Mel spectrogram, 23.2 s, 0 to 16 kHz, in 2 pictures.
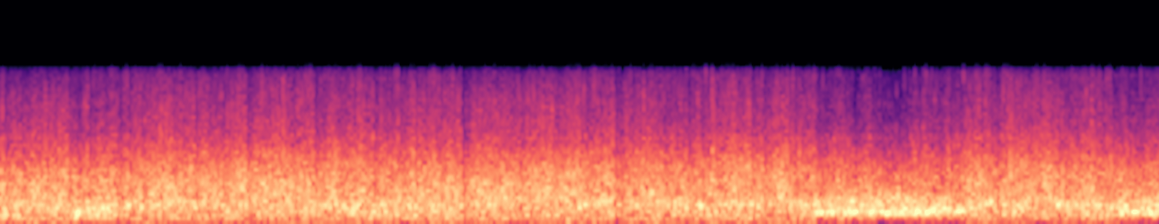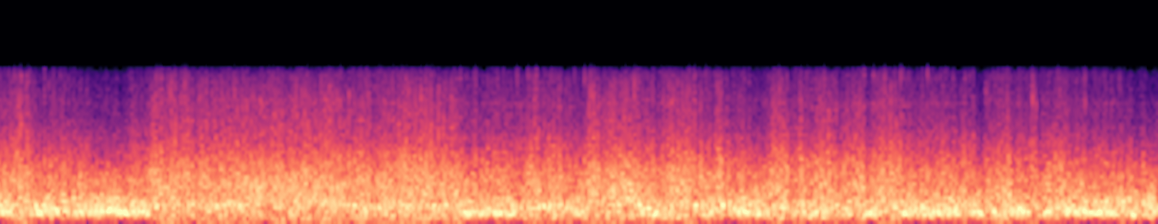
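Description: Wind rushing and buffeting over a motorcycle-mounted camera's microphone at riding speed, with the Suzuki Gladius 400's V-twin engine running underneath.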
